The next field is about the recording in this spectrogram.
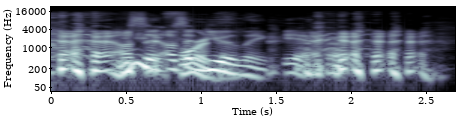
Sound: laughter

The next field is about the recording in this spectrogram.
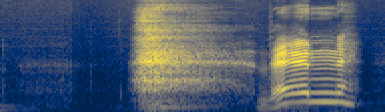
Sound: heavy Sigh

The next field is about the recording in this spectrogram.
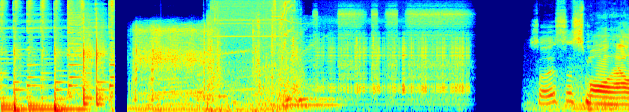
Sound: mechanical noise and static

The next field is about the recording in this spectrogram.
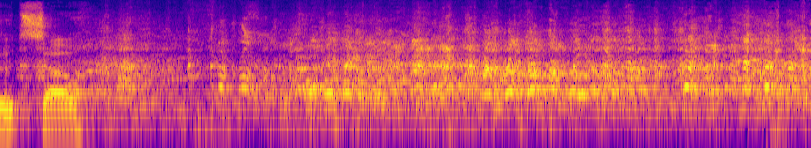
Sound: audience laughing

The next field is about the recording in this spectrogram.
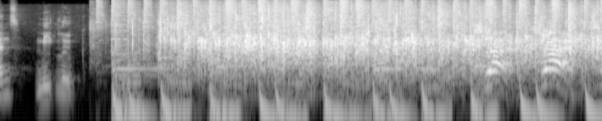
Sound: upbeat music; audience applauds

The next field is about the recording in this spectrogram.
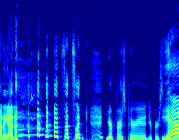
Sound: laughs

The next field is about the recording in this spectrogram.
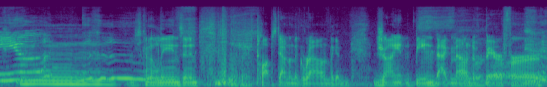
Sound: bear noises

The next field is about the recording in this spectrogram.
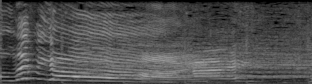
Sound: cheer

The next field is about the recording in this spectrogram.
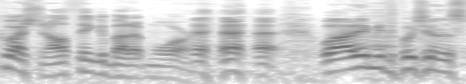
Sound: laughing

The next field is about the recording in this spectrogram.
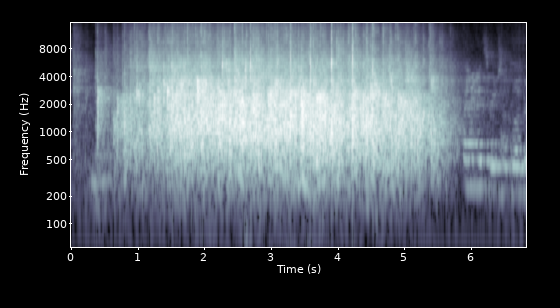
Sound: applause

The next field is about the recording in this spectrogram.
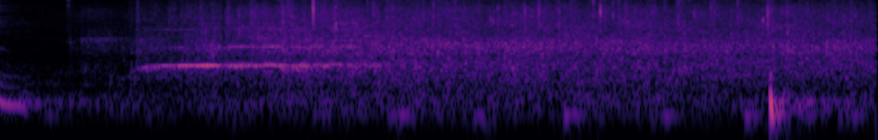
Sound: audience applauding

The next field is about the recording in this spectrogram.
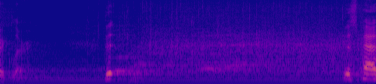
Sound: applause

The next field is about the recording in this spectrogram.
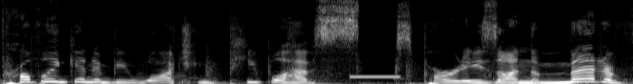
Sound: beep

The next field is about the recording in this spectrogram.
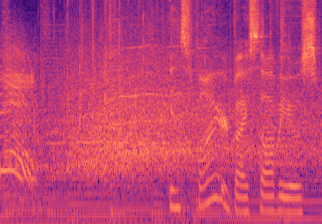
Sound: audience cheering

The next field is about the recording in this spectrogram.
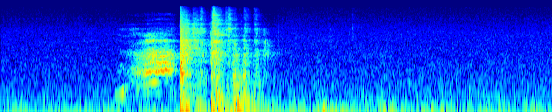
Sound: person growling

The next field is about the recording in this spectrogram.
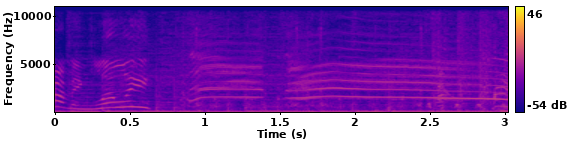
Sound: screaming

